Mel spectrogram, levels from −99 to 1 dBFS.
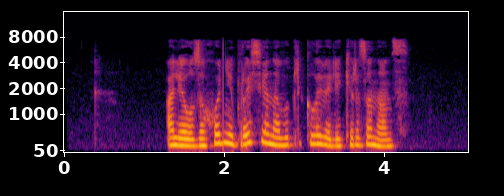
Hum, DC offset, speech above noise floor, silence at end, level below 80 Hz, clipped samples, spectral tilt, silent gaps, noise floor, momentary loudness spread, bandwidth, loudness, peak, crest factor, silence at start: none; under 0.1%; 52 dB; 0.85 s; -60 dBFS; under 0.1%; -7.5 dB/octave; none; -70 dBFS; 7 LU; 7.8 kHz; -20 LUFS; -6 dBFS; 14 dB; 1.3 s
